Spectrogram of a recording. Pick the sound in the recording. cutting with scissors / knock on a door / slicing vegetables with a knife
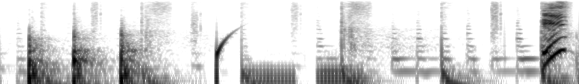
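knock on a door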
